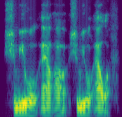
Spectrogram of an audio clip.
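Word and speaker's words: שמואל א׳: After we get done with Judges, we'll be going into First Samuel, Shmuel Shmuel Aleph, is how you say that in Hebrew.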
